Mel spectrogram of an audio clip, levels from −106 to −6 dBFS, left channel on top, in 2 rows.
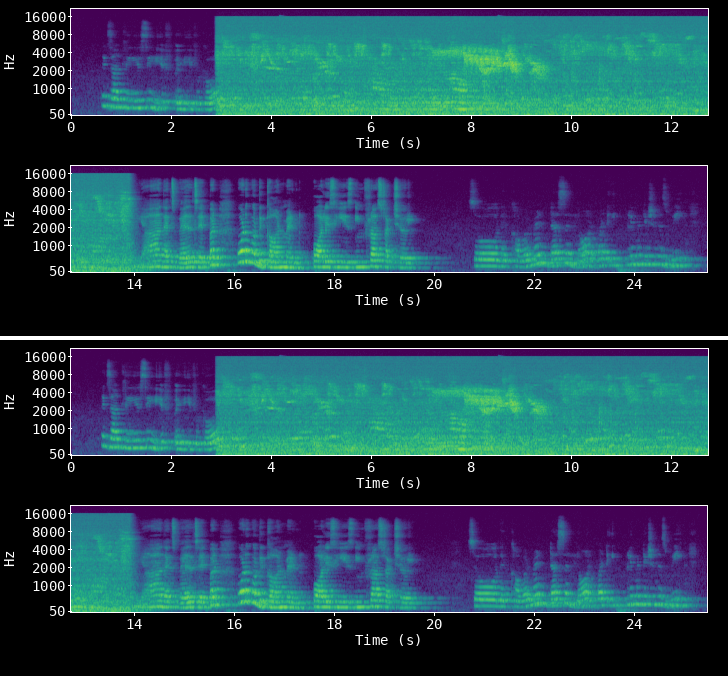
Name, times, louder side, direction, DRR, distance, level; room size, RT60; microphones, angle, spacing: voice 1, 0.6-5.9 6.3-7.6 8.0-9.2 9.8-13.2 20.7-25.0, right 2 dB, 90° right, 2 dB, 0.5 m, -39 dB
sound 1, 2.9-13.9, left 2 dB, 75° left, 0.8 m, -28 dB
voice 2, 14.0-17.3 17.6-19.5, left 1 dB, 55° left, 2 dB, 0.5 m, -32 dB
2.7 x 2.1 x 2.6 m, 1.0 s
head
